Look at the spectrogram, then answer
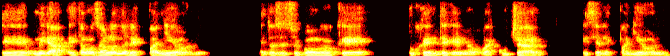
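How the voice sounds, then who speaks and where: A fairly slow pace with ordinary pitch variation. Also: man, medium pitch for a man. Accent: Argentine. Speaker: film composer. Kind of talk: interview.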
